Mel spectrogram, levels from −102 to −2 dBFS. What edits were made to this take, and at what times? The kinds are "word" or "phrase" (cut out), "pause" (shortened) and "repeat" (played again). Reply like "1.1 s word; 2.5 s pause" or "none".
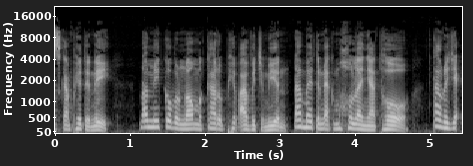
3.1 s pause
